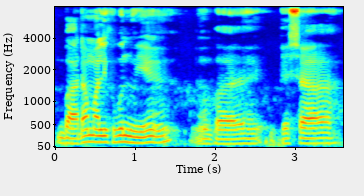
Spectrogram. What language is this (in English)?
Bodo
